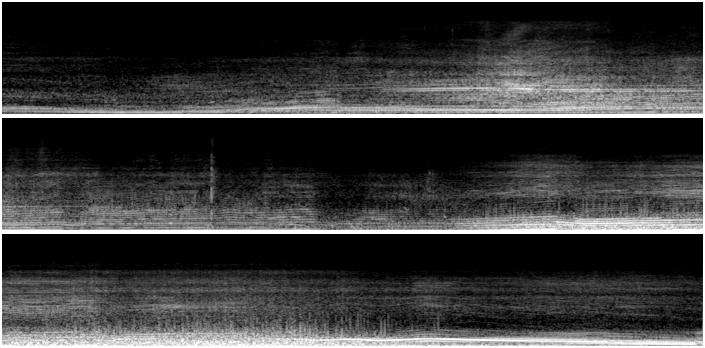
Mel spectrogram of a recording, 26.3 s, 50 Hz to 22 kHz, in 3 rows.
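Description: Kawasaki Ninja 250 parallel-twin engine revving up and down through the gears as it laps a track. In the first half it is heard from trackside, rising and falling as the bike passes. From about halfway it is loud and close, heard from on the bike itself with wind rush.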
